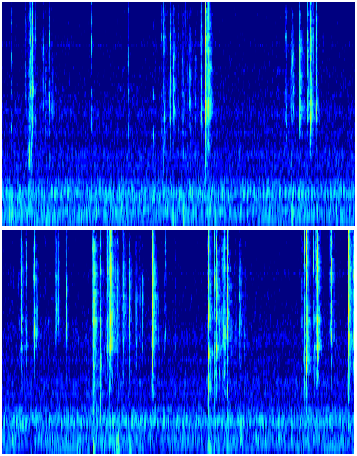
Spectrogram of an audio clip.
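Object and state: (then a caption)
Soap bar scraped with a blade. A metal blade scrapes and shaves the surface of a solid green and pink soap bar held in the hand. Short, crisp, bright scraping crackles arrive in irregular clusters, each dying away almost instantly. A faint steady low hum sits beneath them.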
